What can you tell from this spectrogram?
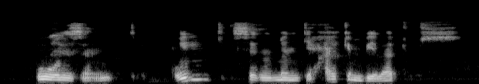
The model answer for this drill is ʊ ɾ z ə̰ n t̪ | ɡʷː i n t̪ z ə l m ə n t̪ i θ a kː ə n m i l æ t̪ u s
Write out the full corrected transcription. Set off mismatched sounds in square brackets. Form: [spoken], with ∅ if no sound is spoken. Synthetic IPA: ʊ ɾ z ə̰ n t̪ | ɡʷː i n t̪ [s] ə l m ə n t̪ i [ħ] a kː ə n [b] i l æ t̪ u s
